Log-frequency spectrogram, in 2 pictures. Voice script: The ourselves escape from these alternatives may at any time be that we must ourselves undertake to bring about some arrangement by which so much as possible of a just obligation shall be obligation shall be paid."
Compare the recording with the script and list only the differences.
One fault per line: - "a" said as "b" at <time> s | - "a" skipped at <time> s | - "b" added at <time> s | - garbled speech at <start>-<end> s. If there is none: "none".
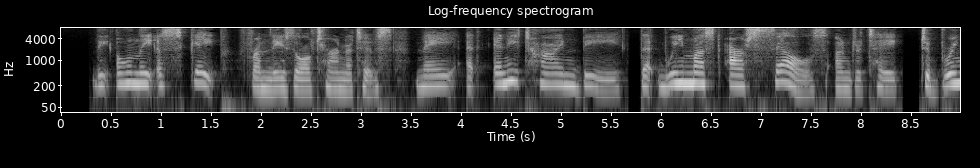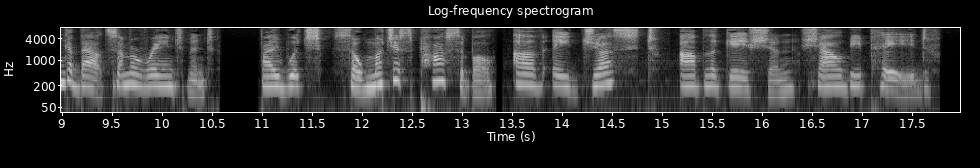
- "ourselves" said as "only" at 0.6 s
- "obligation shall be" skipped at 17.0 s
